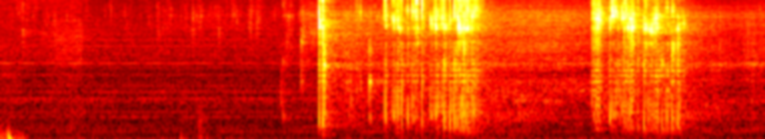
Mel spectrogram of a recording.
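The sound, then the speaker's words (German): A circulation pump kicks in to circulate oil within a tank, sucking it off from the surface, with wet gurgling, slurping suction noises in two bursts over a low steady mechanical hum. “Das heißt, dieses Geräusch, was man da hört, das ist so ein Sauggeräusch.”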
